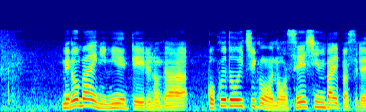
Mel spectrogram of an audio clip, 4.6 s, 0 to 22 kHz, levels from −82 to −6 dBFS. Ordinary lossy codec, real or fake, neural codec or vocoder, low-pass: none; fake; codec, 44.1 kHz, 3.4 kbps, Pupu-Codec; 7.2 kHz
